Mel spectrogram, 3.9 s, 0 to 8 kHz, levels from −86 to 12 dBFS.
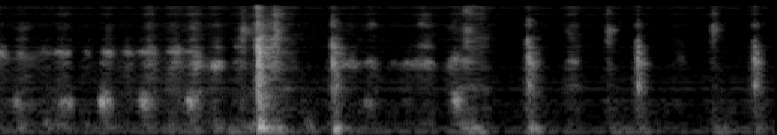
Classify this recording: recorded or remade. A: remade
